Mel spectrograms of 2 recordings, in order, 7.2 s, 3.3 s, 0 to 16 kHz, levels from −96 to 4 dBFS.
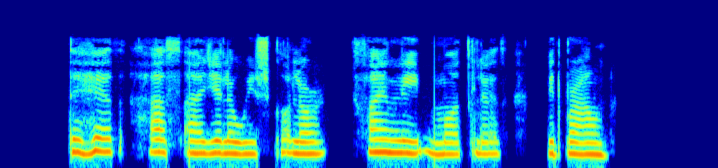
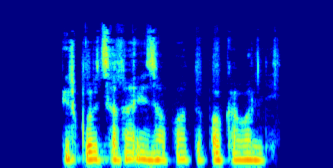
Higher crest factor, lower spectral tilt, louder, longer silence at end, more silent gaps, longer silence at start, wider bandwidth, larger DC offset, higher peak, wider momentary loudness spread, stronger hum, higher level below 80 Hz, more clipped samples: second, 14 dB vs 20 dB; about the same, -5.5 dB/octave vs -5.5 dB/octave; first, -25 LUFS vs -29 LUFS; first, 1.1 s vs 0.7 s; first, 3.28-3.51 s, 5.08-5.13 s, 5.28-5.46 s vs none; about the same, 0.7 s vs 0.65 s; second, 7.8 kHz vs 9.4 kHz; neither; about the same, -12 dBFS vs -10 dBFS; first, 12 LU vs 8 LU; neither; about the same, -66 dBFS vs -62 dBFS; neither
